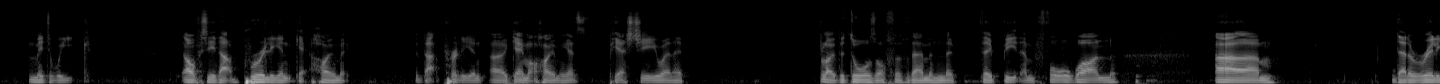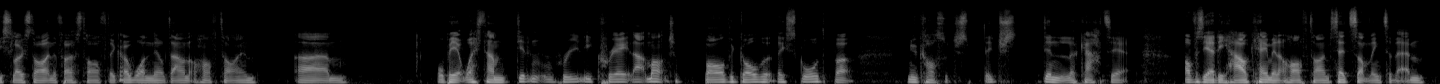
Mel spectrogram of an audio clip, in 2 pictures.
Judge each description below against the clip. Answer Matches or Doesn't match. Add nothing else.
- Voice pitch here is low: Matches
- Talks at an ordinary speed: Matches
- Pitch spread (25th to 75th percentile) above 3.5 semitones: Doesn't match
